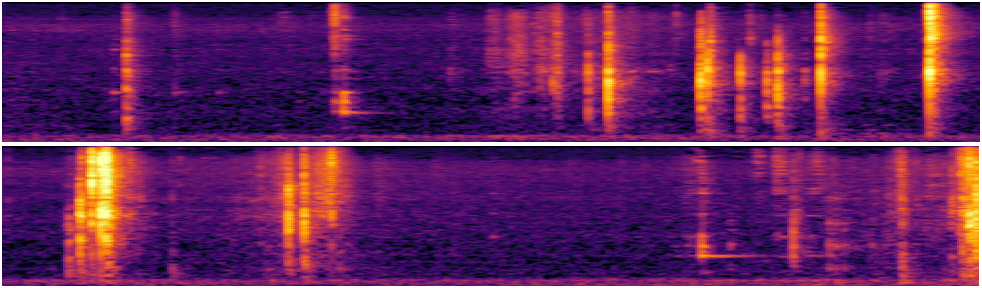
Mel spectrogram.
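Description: Scattered light clicks, ticks and short scratches of hands working small rose gold metallic vinyl leopard spots: picking them off their backing sheet with a thin pointed tool and pressing them onto a glittered tumbler with a small plastic scraper. The loudest scrape comes about halfway through.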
